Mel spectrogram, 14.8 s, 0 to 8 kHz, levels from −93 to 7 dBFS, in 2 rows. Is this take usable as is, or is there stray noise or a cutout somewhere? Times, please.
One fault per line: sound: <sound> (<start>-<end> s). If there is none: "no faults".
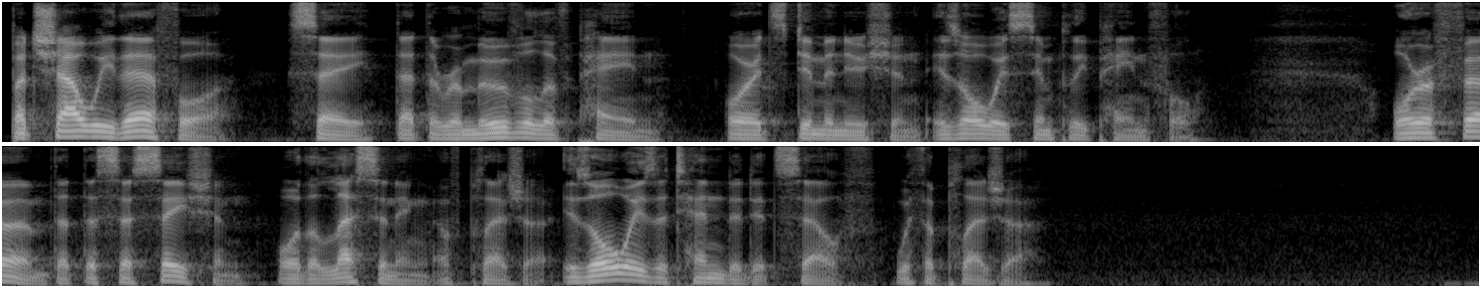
no faults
